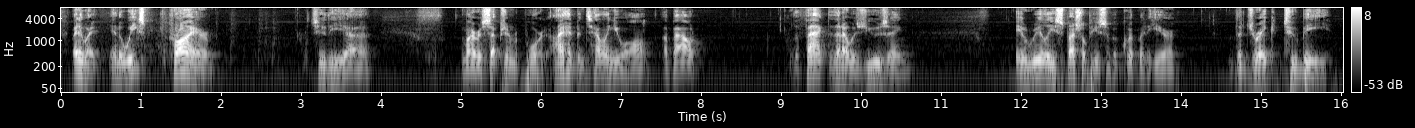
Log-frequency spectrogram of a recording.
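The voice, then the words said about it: Congested voice from a cold. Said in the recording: “I've got a cold.”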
